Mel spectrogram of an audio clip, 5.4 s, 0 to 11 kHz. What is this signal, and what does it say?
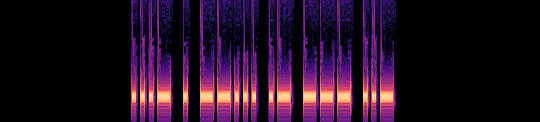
Morse code, heard as a keyed tone, about 28 wpm, 700 Hz. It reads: VE7AOU
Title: DXCC-100 Call Signs - 6 Characters - Repeated 2x - 28wpm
